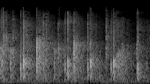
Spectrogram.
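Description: A short burst of applause: brisk, close-up hand clapping in a quick, slightly uneven rhythm, like a small group clapping together, with no voices over it.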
